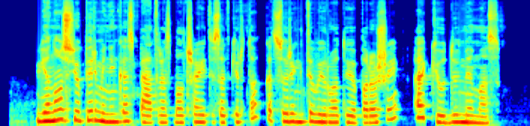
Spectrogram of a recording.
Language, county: Lithuanian, Šiauliai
